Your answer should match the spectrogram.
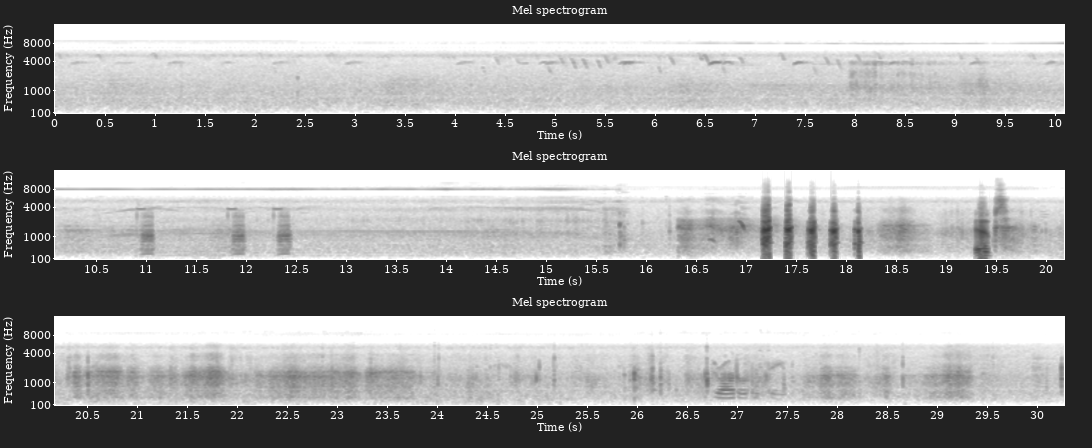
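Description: Close handling noise from an action camera: a quick run of five or six sharp clicks, then another a moment later, followed by irregular rustling and small knocks as it is carried across grass.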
